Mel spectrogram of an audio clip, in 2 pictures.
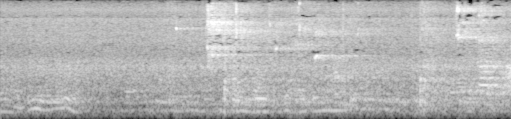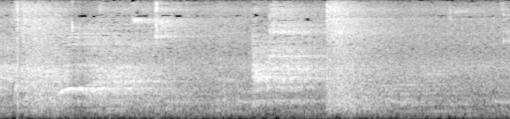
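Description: Badminton rackets striking a shuttlecock in a fast doubles rally: a run of sharp hits from about two seconds in, ringing in a large hall, with voices in the background.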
